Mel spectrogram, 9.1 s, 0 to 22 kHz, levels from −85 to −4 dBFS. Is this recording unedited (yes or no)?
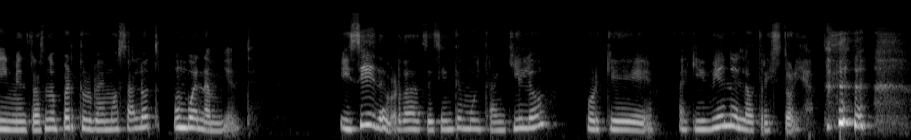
no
